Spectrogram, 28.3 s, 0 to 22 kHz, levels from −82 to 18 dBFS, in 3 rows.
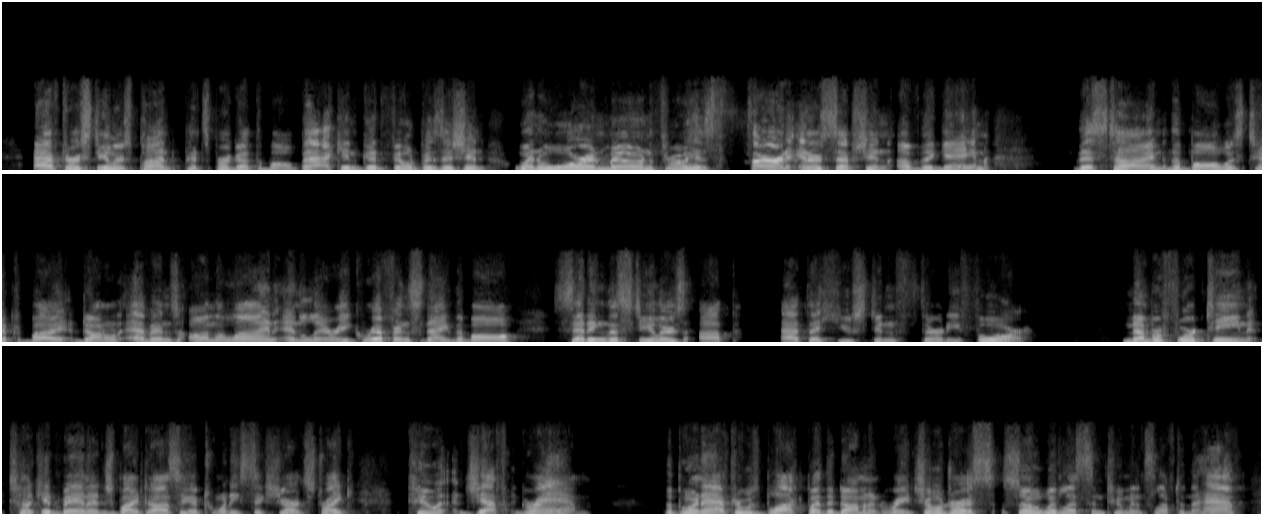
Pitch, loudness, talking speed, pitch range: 170 Hz, -22 LUFS, 175 wpm, 145-195 Hz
